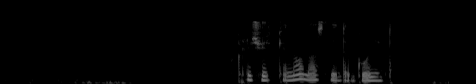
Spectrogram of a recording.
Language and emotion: Russian, neutral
